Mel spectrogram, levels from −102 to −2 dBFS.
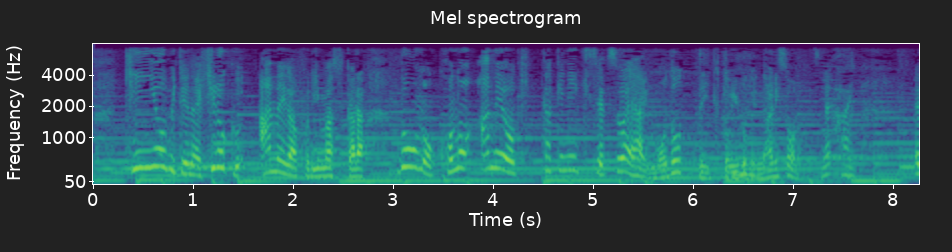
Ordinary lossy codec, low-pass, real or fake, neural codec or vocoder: none; 7.2 kHz; real; none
